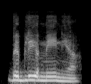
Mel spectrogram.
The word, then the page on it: bibliomania: Indian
